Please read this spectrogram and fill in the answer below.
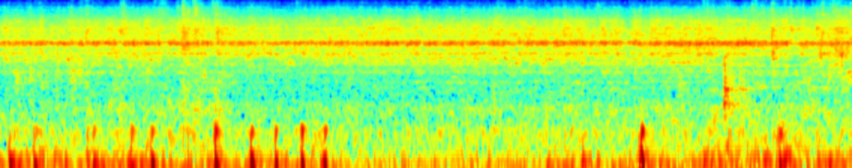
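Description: Kitchen faucet running into a stainless steel sink with a steady hiss of water, splashing irregularly as hands are washed under the stream.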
